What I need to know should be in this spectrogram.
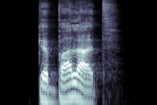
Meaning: past participle of ballern
- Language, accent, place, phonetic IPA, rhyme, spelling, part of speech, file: German, Germany, Berlin, [ɡəˈbalɐt], -alɐt, geballert, verb, De-geballert.ogg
